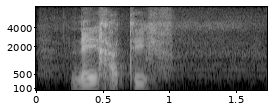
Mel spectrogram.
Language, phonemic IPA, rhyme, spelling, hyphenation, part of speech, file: Dutch, /ˌneː.xaːˈtif/, -if, negatief, ne‧ga‧tief, adjective / noun, Nl-negatief.ogg
- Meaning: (adjective) negative; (noun) a negative, a negative image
